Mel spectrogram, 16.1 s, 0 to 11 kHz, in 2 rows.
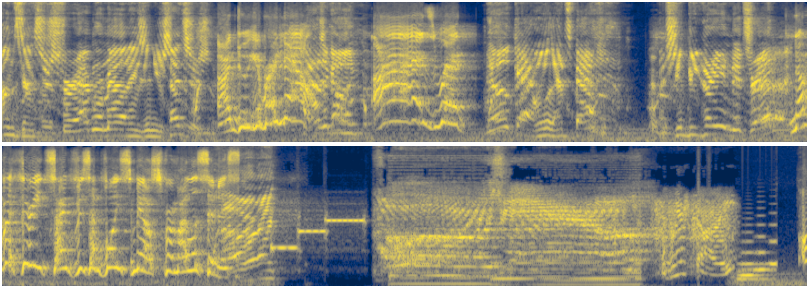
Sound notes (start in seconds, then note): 12.1 dial up sound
